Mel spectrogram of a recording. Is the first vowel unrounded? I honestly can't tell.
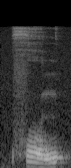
no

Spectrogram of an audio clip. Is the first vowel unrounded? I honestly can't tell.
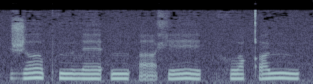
yes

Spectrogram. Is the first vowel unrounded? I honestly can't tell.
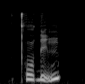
no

